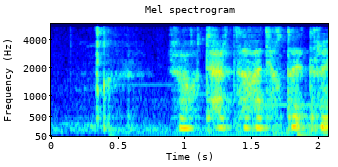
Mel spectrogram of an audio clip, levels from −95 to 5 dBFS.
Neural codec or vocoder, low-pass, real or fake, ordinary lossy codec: none; 5.4 kHz; real; none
